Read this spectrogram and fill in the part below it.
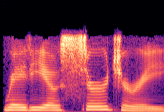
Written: radiosurgery

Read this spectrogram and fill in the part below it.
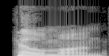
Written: helmont

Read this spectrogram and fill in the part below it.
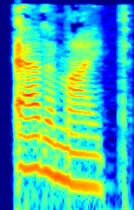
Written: Adamite

